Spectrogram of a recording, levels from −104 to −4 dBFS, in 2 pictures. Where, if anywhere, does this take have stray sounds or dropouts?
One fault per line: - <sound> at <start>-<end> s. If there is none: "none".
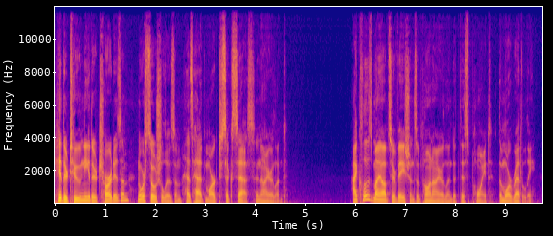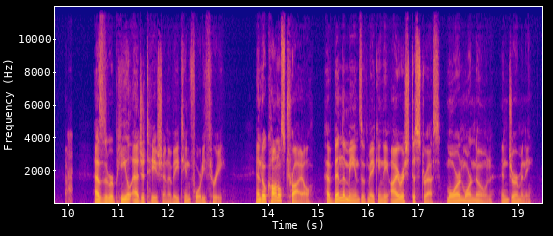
- laugh at 9.9-10.1 s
